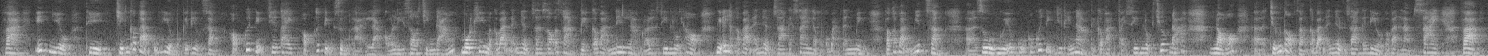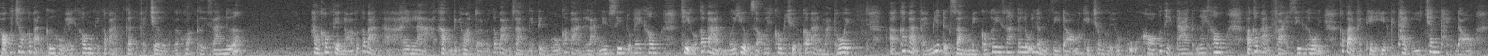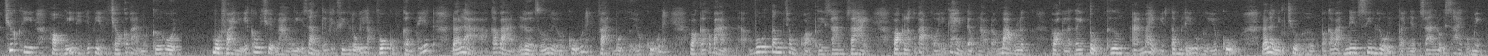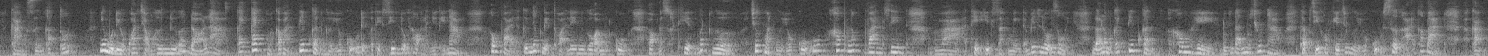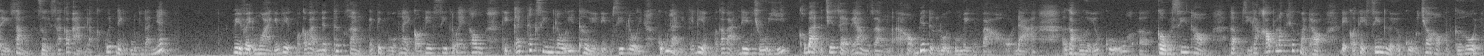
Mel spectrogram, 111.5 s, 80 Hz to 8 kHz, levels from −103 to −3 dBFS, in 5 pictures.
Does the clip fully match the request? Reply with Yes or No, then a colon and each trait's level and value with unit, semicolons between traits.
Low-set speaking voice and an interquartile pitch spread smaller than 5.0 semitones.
No: high, 190 Hz; average, 4.6 semitones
